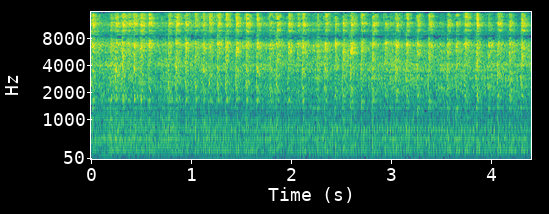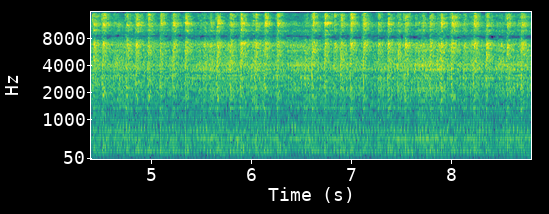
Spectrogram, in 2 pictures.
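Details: West Bend 580 two-stroke engine after cleaning the carburetor and reed valves and fitting new gaskets, run with no choke and the mix screw 2 turns out. It holds a fast, even buzzing idle with no misses or surging, a normal idle.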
